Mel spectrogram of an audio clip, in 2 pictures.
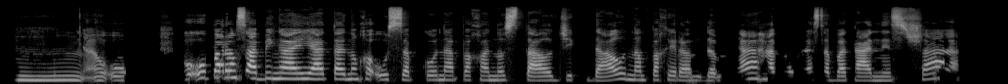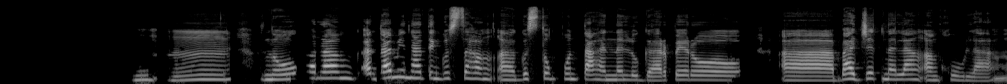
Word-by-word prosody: Hmm, 195 0 -5 0.2
oo. 190 +1 -7 0.6
Oo 465 -9 -1
parang 315 +1 +4
sabi 280 -3 +6
nga 260 -1 +6
yata 250 -1 +2
nung 245 +1 -5
kausap 225 -4 +5
ko 210 0 -8
napaka-nostalgic 200 -1 +2
daw 190 +8 -2
ng 210 -3 -7
pakiramdam 185 -4 -6
niya 360 - -4
habang 200 0 -4
nasa 365 - 0
Batanes 185 -1 +1
siya. 240 +3 -1 2.1
Mm, 210 +3 -6 0.4
'no? 230 +3 -2
Parang 290 0 0 0.2
ang 250 0 0
dami 325 +2 +2
nating 295 -2 -2
gustahang, 270 -2 +3
ah, 210 -1 -3
gustong 250 +1 +4
puntahan 230 -4 -3
na 210 - -4
lugar 195 -2 -6
pero, 210 -2 -3 0.5
ah, 190 -1 +1
budget 255 +2 +1
na 230 - -3
lang 235 0 -4
ang 200 - -3
kulang, 170 - -11
210 Hz, 115 wpm, -27 LUFS, 195-255 Hz, 2.1 s, sabi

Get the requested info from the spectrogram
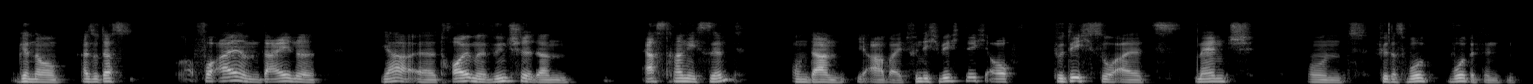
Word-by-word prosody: Genau. 110 -5 +1
Also, 125 -1 0
dass 140 +11 +1 0.6
vor 155 -2 -1
allem 155 -8 +3
deine, 125 -5 +1 0.6
ja, 140 +5 +1
äh, 110 -2 -2
Träume, 135 -1 +4
Wünsche 150 -1 +1
dann 105 -1 -2 0.6
erstrangig 135 -1 +2
sind 205 - -1 0.4
und 120 -4 -4
dann 115 -1 +3
die - - -9
Arbeit. 100 -2 -3
Finde 140 +1 0
ich 135 - -9
wichtig, 155 +2 -2
auch 130 0 +1
f - - -31 0.3
für 140 - +1
dich 155 +1 +4
so 120 -5 -2
als 105 -2 -5
Mensch 135 +2 -1 0.5
und 105 -3 -7
für 130 - -1
das 120 -1 -6
Wohl 145 +3 +4
Wohlbefinden. 105 -8 -2
130 Hz, 125 wpm, -28 LUFS, 110-145 Hz, 0.6 s, Träume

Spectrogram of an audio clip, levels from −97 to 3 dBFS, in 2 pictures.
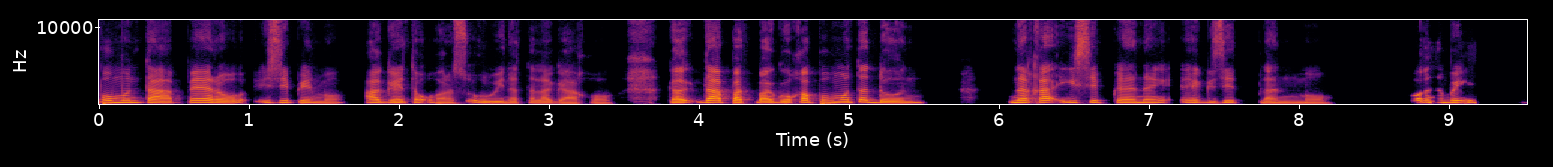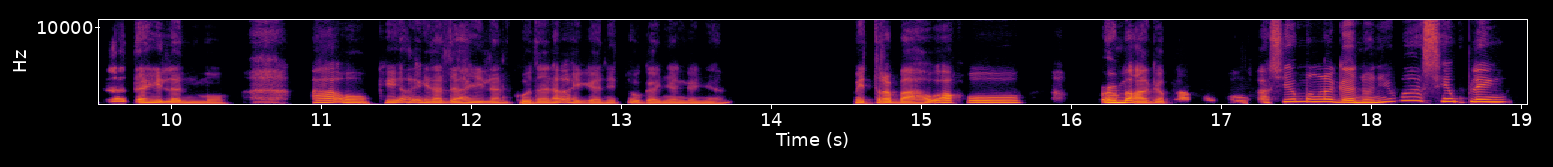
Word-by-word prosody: pumunta 225 -6 +3
pero 215 -7 +3
isipin 220 -4 -2
mo, 165 -3 -4 0.2
"Ah, 215 - +2
ganitong 200 0 -1
oras 175 +2 -5
uuwi 190 -5 -1
na 170 - -4
talaga 160 -4 -4
ako." 150 0 -9 0.3
Ga 200 +1 +4
dapat 245 -3 +6
bago 195 +1 +3
ka 240 - +5
pumunta 275 +1 +4
dun, 195 -3 0 0.6
nakaisip 245 0 +2
ka 210 -2 +1
na 200 0 +1
ng 240 - -5
exit 210 -3 -2
plan 170 -1 -3
mo, 155 -2 -6 0.5
kung 235 0 +1
ano 225 - -10
ba 235 - +5
yung 235 -1 -4 0.4
idadahilan 190 -2 0
mo. 155 -2 -6 0.5
"Ah, 245 +3 +1
okey 200 +1 -2
ang 220 - -5
idadahilan 180 -2 -1
ko 175 -2 -3
nalang 175 +1 -2
ay 170 - -3
ganito, 155 +3 -5
ganyan-ganyan," 155 0 -4 0.8
may 185 - +1
trabaho 185 -2 +1
ako 225 -1 +1 0.5
or - - +8
maaga 185 -5 +4
pa 170 - -8
ako 180 - -26 0.3
bukas 200 0 -7
yung 340 +1 +1
mga 330 0 +3 0.2
ganun, 215 +3 +3
yung 340 +6 -3
mga 470 -1 -3
simpleng 325 -4 +2
200 Hz, 165 wpm, -24 LUFS, 175-235 Hz, 0.8 s, or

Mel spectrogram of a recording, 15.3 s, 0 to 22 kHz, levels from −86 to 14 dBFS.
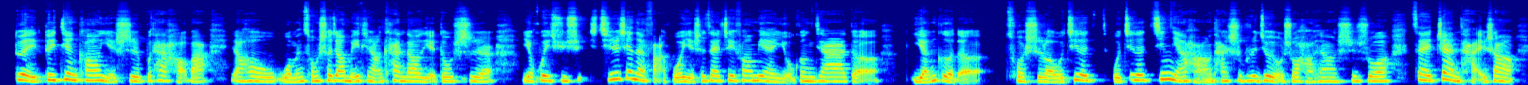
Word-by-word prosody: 对， 250 -7 +6
对 250 +6 +2
健 265 0 +4
康 235 -1 +2
也 185 -6 0
是 200 +3 0
不 195 +2 -5
太 225 0 -2
好 220 - -4
吧。 - - -4 0.2
然 200 - -3
后 205 -1 +1
我 185 0 -1
们 180 +3 -1
从 215 0 0
社 230 +2 +2
交 225 -1 +3
媒 210 0 +2
体 220 - -9
上 185 -4 -2
看 210 +1 -1
到 195 -1 +1
的 185 - -1
也 - - -1
都 195 -1 -1
是 195 -2 -2 0.3
也 200 - 0
会 225 +3 +3
去 210 0 -2
学 205 - -3
其 275 - -1
实 300 - +4
现 320 +1 +2
在 240 -5 +4
法 - - -6
国 185 - -1
也 180 -2 +2
是 210 - -2
在 220 -1 +1
这 225 +1 +1
方 225 +1 -2
面 200 -6 +1
有 - - -4
更 205 -2 0
加 195 -1 0
的 330 +10 -3 0.3
严 185 +4 +2
格 230 - +3
的 320 +4 -3 0.2
措 205 -4 -2
施 190 +1 -2
了。 170 -2 +1
我 170 - -1
记 220 +10 0
得 235 -1 +3
我 180 - 0
记 220 +8 -4
得 245 0 +5
今 270 +5 +3
年 215 -6 +4
好 210 - -3
像 - - -3
它 210 +1 -2
是 220 +3 -2
不 210 - -3
是 220 - +1
就 220 0 +4
有 185 - 0
说， 195 +1 -1
好 170 -4 -6
像 190 0 -3
是 190 +3 -4
说 205 -1 0 0.2
在 240 -4 +2
站 240 -2 +3
台 200 -2 -2
上， 190 -2 0
210 Hz, 300 characters per minute, -20 LUFS, 195-235 Hz, 0.3 s, 对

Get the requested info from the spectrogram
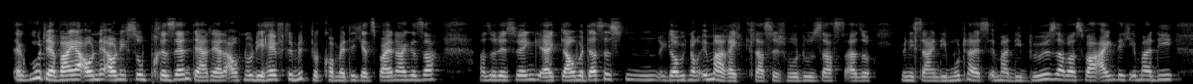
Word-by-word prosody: Ja 205 - +1
gut, 265 +8 0
er 210 -3 +7
war 210 +2 +8
ja 230 - +8
auch 200 +1 +7
ni 235 +2 0
auch 205 - +8
nicht 215 0 -3
so 230 0 -1
präsent. 225 +3 +1
Der 195 - +4
hat 185 - -1
ja 185 -1 +3
dann 200 - 0
auch 185 - -2
nur 215 0 -3
die 200 -1 +1
Hälfte 220 +1 +1
mitbekommen, 200 -6 -5
hätte 180 +3 -2
ich 195 - -13
jetzt 180 -1 -3
beinahe 200 +2 +2
gesagt. 220 +2 -3 0.3
Also 200 0 -5
deswegen 210 +3 -1
ja 180 - +3
ich 180 - -8
glaube 195 +2 +2
das 200 +1 +3
ist 230 -1 -5
'n 210 -2 -10 0.3
noch 200 -1 -2
immer 215 -4 +2
recht 170 -1 -2
klassisch, 170 0 -6
wo 175 - -5
du 180 +1 -6
sagst, 175 0 -7
also 170 +1 -4 0.3
will 185 - -10
nicht 185 -1 -7
sagen, 175 0 -3
die 180 - -5
Mutter 200 +2 -3
ist 180 - -6
immer 190 -1 -6
die 180 +1 -9
böse, 225 +5 -3
aber 205 -2 +1
es 200 +1 -6
war 190 -1 +2
eigentlich 210 +2 -2
immer 205 0 -2
die, 220 +2 -8
200 Hz, 280 wpm, -21 LUFS, 185-215 Hz, 0.3 s, war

